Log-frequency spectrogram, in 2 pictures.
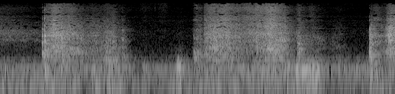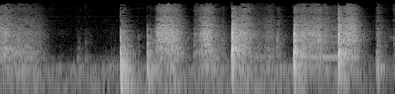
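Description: Metal dough scraper scraping across a wooden pastry board, with potato and ricotta dough being worked under the hands. Three longer scrapes come first, then a quicker run of sharper scrapes in the last few seconds.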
